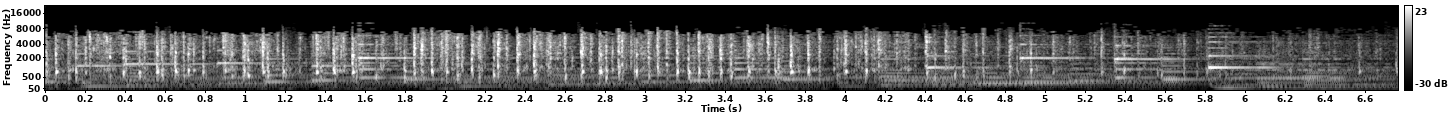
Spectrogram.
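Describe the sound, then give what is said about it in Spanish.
A group of soldiers on horseback clip-clops past a ranch, a dense, continuous clatter of many hooves at a brisk pace, fairly loud, with sustained low tones running underneath. “Un grupo de militares a caballo pasa ante el rancho de Doña Elena.”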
